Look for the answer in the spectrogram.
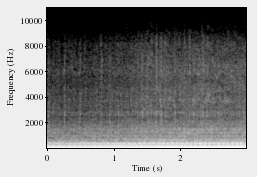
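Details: C4 Corvette, cheap neglected car, warm idle with open-header sound: deep, loud idle with uneven loping low-end pulse, holding 33 psi oil pressure; it idles "ish", runs-ish — rough idle.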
